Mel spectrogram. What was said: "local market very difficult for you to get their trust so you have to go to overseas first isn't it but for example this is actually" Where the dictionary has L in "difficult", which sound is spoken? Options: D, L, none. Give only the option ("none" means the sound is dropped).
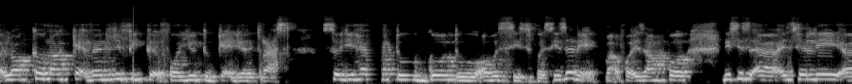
none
